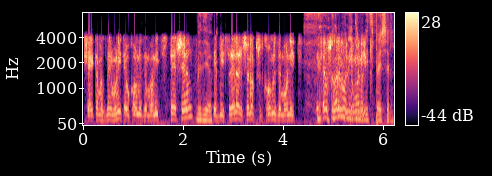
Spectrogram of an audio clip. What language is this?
Hebrew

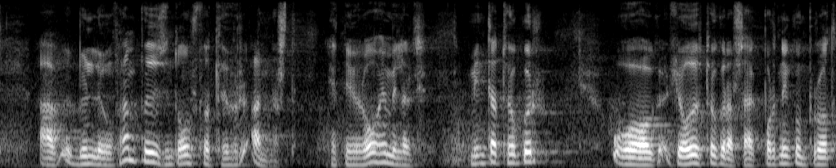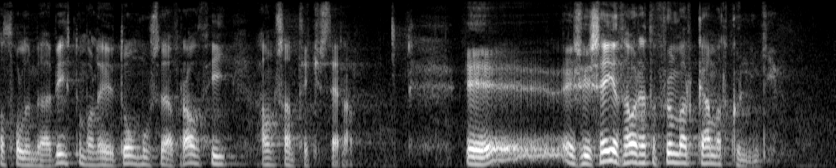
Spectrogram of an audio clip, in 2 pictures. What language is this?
Icelandic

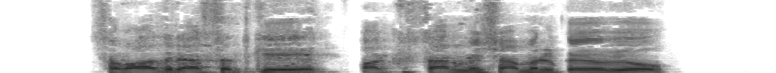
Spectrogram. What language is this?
Sindhi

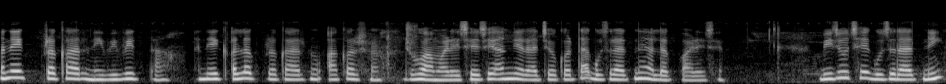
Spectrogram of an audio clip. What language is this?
Gujarati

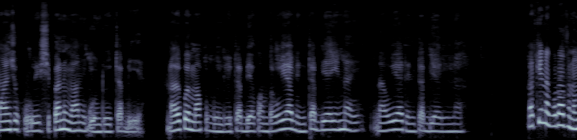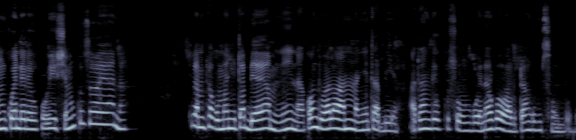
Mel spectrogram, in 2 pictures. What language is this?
Fipa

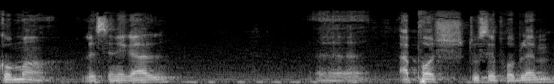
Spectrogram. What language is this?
French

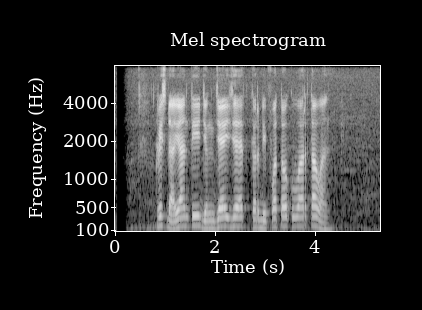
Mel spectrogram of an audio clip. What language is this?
Sundanese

